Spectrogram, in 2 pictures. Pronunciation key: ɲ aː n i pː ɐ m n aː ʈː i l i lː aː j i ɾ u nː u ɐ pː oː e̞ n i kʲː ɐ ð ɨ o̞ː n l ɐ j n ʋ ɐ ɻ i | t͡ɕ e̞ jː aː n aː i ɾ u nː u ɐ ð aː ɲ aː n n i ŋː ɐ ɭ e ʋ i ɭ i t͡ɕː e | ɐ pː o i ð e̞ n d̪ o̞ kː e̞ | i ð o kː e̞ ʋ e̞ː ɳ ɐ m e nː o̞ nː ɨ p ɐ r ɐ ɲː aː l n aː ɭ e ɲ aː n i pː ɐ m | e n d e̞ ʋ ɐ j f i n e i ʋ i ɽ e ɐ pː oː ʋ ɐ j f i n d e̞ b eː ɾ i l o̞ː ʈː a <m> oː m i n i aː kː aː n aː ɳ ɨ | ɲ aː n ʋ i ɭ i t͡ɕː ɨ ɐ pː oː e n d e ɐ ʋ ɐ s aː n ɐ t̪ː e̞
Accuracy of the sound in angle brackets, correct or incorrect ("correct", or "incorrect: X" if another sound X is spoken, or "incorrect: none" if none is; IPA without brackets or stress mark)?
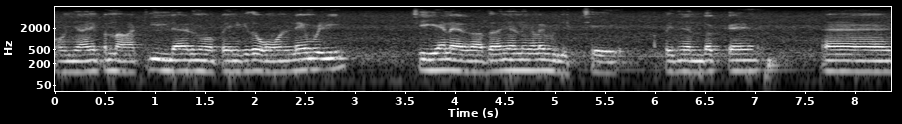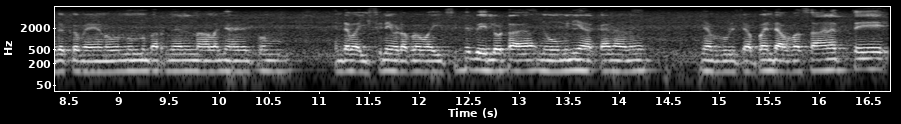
incorrect: n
